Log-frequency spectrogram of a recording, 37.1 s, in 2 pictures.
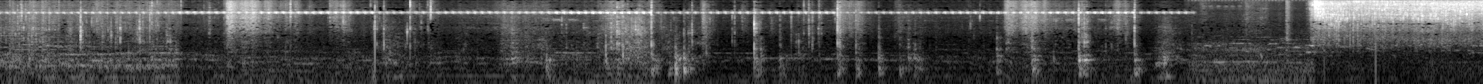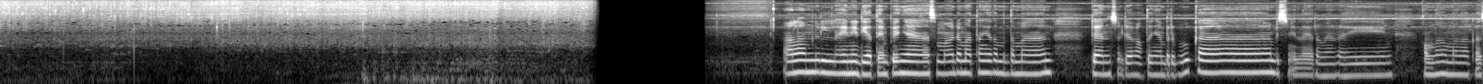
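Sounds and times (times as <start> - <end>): deep-frying sizzle: 16.4 - 26.0.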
